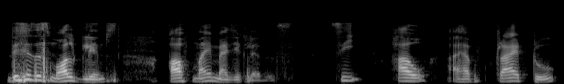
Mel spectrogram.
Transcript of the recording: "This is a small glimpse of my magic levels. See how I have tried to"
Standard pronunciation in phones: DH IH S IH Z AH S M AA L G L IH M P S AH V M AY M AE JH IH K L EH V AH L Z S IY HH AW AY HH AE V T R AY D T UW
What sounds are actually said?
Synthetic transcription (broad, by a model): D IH S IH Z AH S M AA L G L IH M S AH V M AY M AE JH IH K L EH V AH L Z S IY HH AW AY HH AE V T R AY D T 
